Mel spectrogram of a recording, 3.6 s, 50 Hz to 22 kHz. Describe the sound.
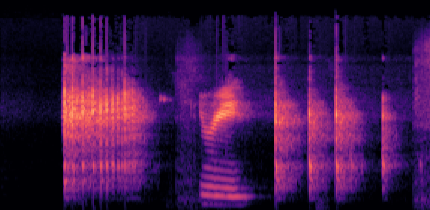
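A quick clattering rattle of a d20 die, rolled twice for a spell at disadvantage in a tabletop game, a short voiced sound, then four or five sharp, bright clacks in fast succession as the dice bounce and settle on a table.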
